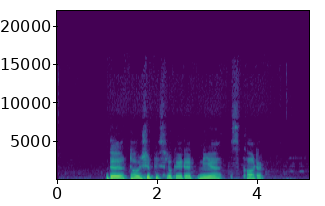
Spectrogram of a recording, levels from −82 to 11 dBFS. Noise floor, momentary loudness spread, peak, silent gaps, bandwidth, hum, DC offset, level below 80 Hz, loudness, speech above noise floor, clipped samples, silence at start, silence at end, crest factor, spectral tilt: -64 dBFS; 10 LU; -2 dBFS; none; 7.2 kHz; none; under 0.1%; -48 dBFS; -18 LUFS; 47 dB; under 0.1%; 1 s; 0.9 s; 18 dB; -9.5 dB/octave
